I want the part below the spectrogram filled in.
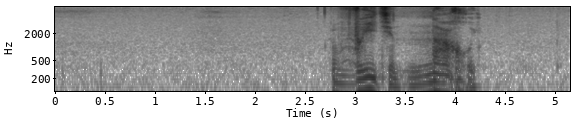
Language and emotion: Russian, angry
